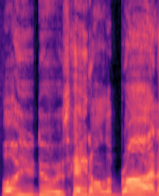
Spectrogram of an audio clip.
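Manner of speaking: a hint of a whiny fan calling him a hater; mildly mock the fans' accusation; mock accusing fan. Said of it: "And when I said it".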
